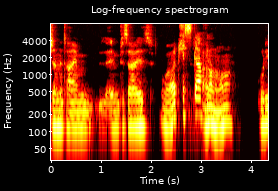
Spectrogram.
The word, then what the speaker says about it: Escafil: Escafil is how I pronounced it. I always feel like a scaffold, like scaffolding.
